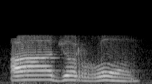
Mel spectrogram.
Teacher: الألف ممدودة، الجيم مضمومة، والراء مشددة ومضمومة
